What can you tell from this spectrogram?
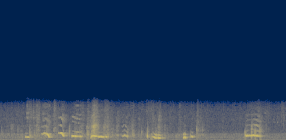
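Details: A Vizsla, an adult with a younger dog, gives a series of short high whines and whimpers, some rising then falling, spaced through the recording, with a final sustained whine near the end in a quiet indoor setting.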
